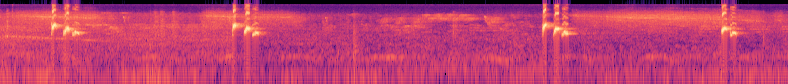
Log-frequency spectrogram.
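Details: Red-whiskered bulbul singing at morning for voice training: four short, punchy phrases of two or three descending whistled notes, evenly spaced about every two seconds, with a faint hiss underneath.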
